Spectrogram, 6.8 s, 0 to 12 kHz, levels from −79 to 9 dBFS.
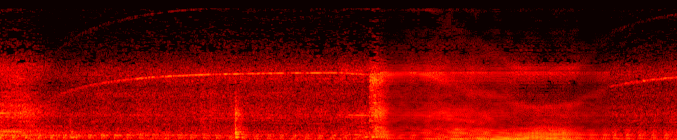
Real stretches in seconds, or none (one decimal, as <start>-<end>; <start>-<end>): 0.0-3.8; 6.1-6.8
